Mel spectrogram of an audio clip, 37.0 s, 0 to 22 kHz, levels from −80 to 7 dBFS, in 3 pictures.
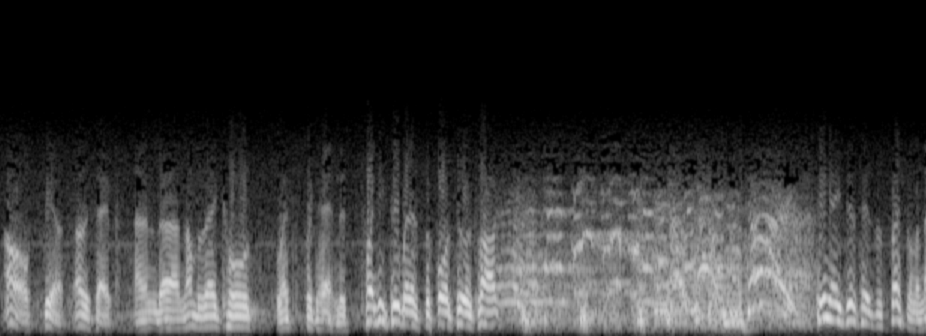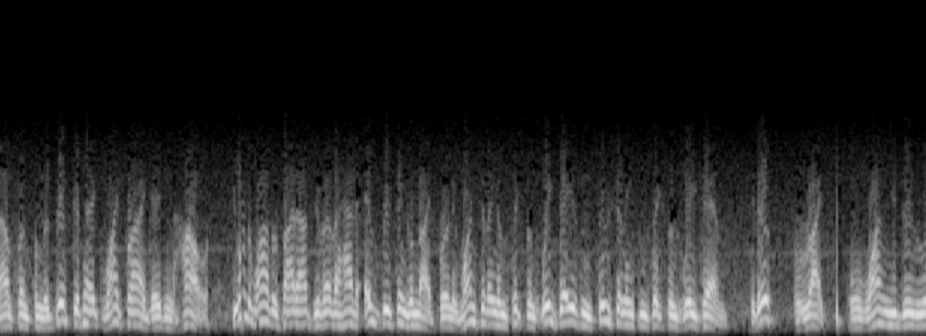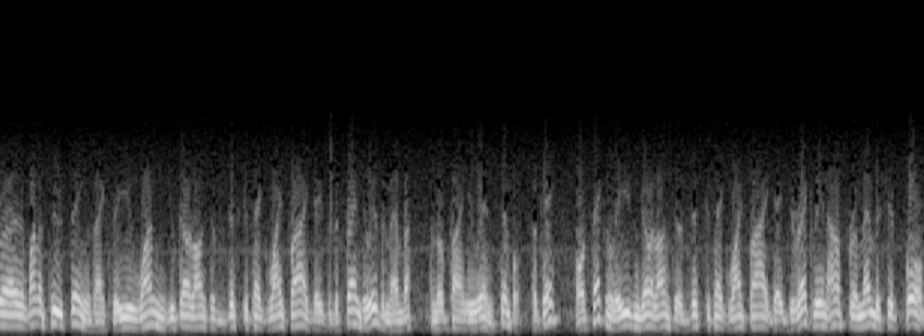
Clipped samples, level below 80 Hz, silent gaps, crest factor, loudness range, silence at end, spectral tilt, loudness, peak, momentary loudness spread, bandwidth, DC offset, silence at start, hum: under 0.1%; -58 dBFS; none; 12 dB; 2 LU; 0 s; -12.5 dB/octave; -12 LUFS; 0 dBFS; 6 LU; 4 kHz; under 0.1%; 0.05 s; none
